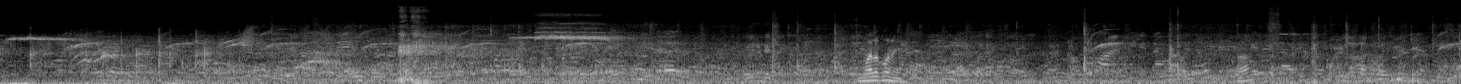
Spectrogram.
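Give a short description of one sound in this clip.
Players call out loudly during the game.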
